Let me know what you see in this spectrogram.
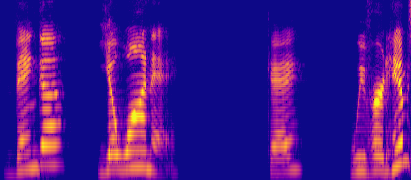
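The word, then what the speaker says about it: Vega: Vae Nga Yowani. Okay? We've heard him say it. It's in the Penn State pronunciation guide. It's Vae Nga pronounced with an N even though it's not spelled that way.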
